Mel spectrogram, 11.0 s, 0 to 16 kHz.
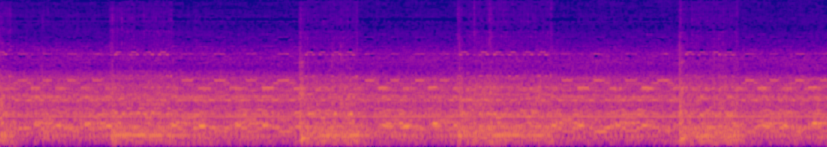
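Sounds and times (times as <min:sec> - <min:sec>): stepper motors whining: 0:00.0 - 0:11.0.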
